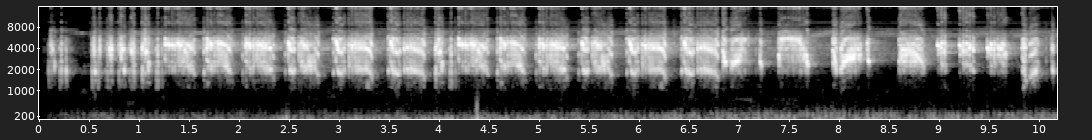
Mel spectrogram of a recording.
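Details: Swiftlet call used to attract adult swiftlets: dense buzzy rasping chirrs in rapid bursts, each about half a second, repeated almost continuously with short gaps.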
